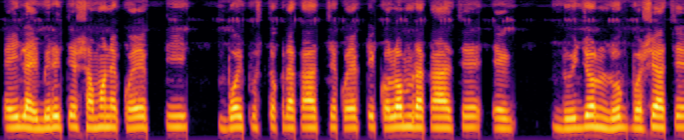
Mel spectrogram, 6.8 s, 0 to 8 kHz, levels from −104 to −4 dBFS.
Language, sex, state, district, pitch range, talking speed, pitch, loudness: Bengali, male, Assam, Hailakandi, 180-190 Hz, 150 wpm, 185 Hz, -18 LUFS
